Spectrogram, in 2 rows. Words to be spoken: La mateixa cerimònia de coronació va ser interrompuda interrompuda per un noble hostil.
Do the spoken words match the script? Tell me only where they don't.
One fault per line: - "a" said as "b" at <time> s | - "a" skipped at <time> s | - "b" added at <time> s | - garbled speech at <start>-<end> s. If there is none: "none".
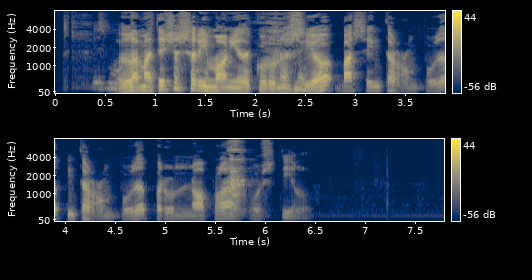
none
